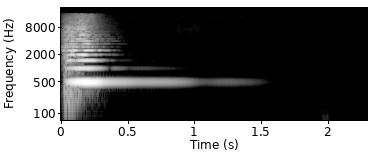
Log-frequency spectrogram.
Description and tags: One-shot from Versilian Studios Chamber Orchestra 2: Community Edition sampling project.
Instrument family: Strings
Instrument: Cello Section
Articulation: spiccato
Note: B4
Midi note: 71
Midi velocity (center): 95
Microphone: 2x Rode NT1-A spaced pair, 1 Royer R-101.
Performer: Cristobal Cruz-Garcia, Addy Harris, Parker Ousley
b4, cello, cello-section, midi-note-71, midi-velocity-95, multisample, single-note, spiccato, strings, vsco-2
